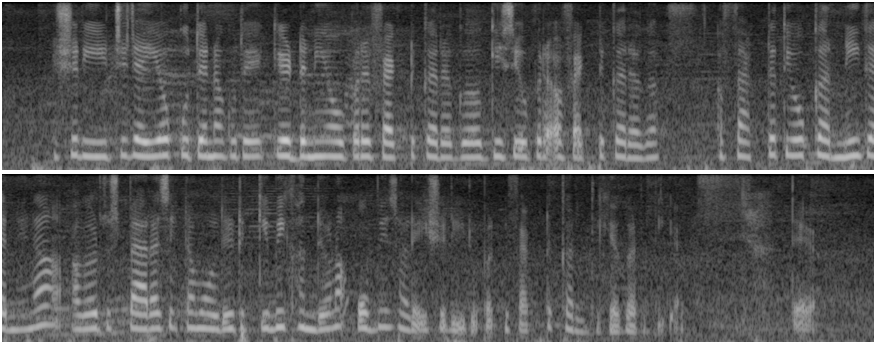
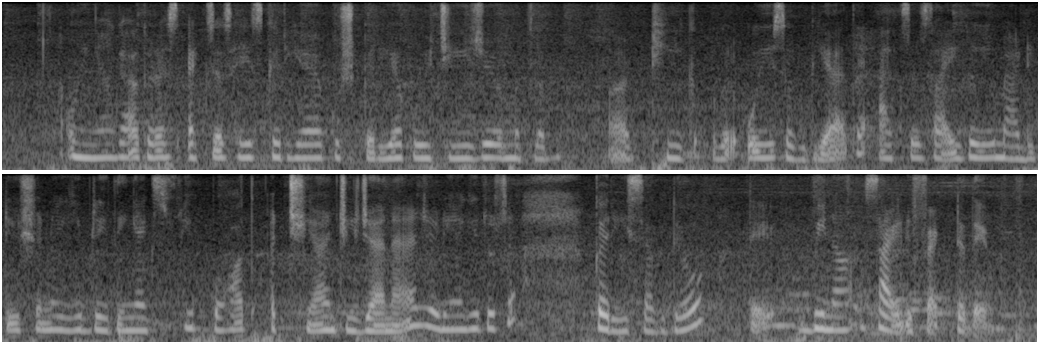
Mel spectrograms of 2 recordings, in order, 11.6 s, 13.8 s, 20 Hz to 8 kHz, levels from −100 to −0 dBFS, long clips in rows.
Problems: constant background noise, low volume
